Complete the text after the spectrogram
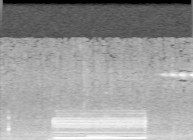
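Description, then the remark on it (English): A single steady electronic telephone tone, like a keypad beep, sounds for about a second as a phone number is dialed at a bus station, clear, against a quiet background with no talking. “I pick up the phone and dial Mummy.”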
